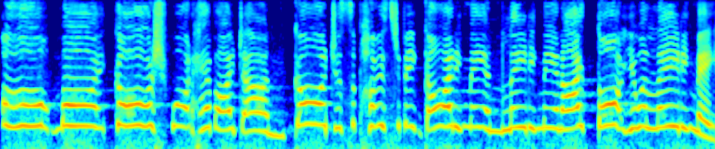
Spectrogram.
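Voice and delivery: mock tearful, high, on the verge of crying. Retelling a teary train ride home after losing a job, re-enacted crying. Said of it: "being very teary and crying and going".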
